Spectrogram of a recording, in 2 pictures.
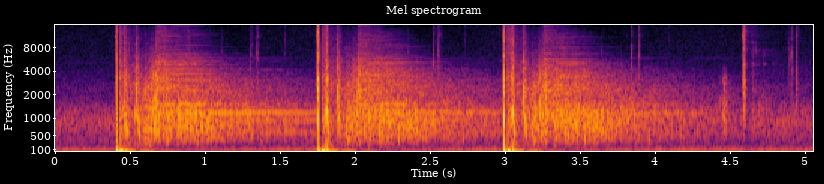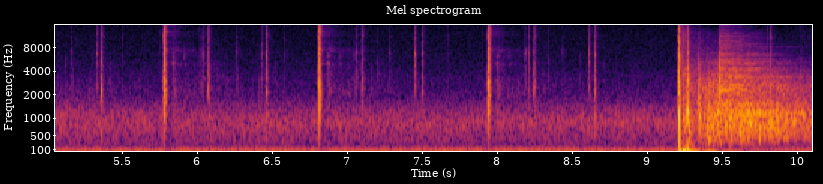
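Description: A stainless Ruger GP100 .22LR revolver with a 5.5-inch barrel fires at a steel target, each shot answered by a sharp metallic clang; about a dozen spaced hits, some louder and ringing, others quick light pings.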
